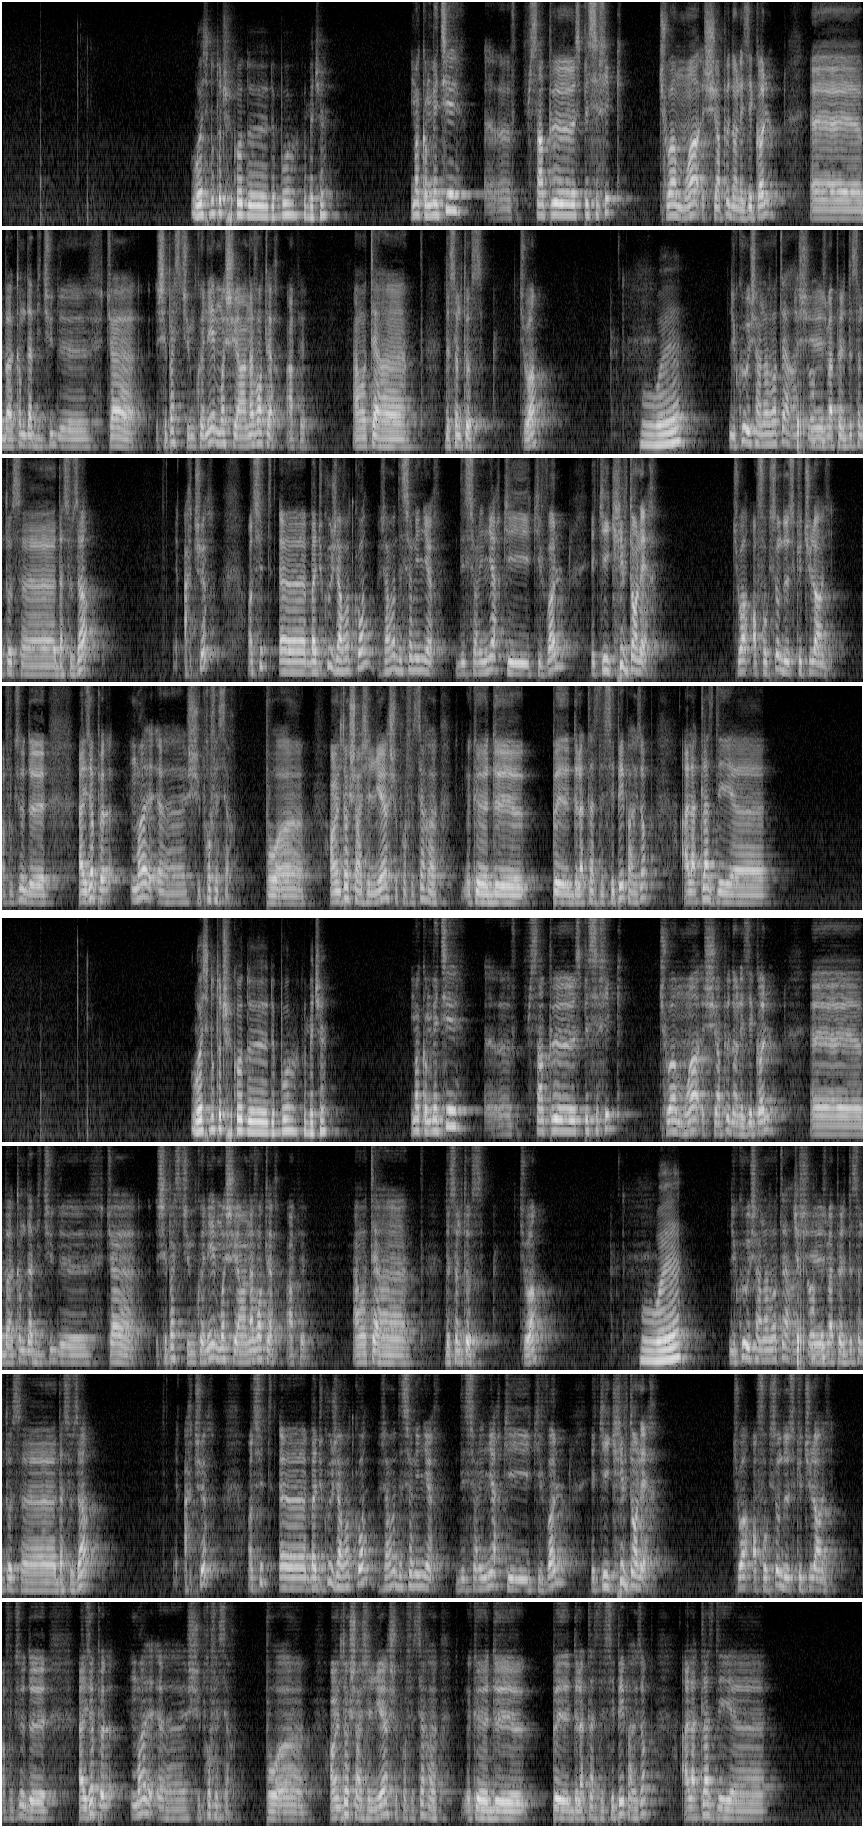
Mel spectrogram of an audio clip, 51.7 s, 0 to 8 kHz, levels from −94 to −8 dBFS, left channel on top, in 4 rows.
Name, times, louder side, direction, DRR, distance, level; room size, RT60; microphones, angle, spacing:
voice 1, 2.8-4.9 22.5-23.1 24.8-25.3, right 3 dB, 35° right, 10 dB, 0.5 m, -25 dB
voice 2, 6.1-6.9 7.2-9.1 9.9-14.9 15.2-17.5 18.2-19.0 19.6-20.1 20.7-20.9 23.8-27.1 28.6-32.4 32.6-34.3 34.7-35.6 36.8-38.3 38.7-40.4 40.7-42.2 42.7-43.3 43.7-46.6 47.0-50.2, left 1 dB, 25° left, 8 dB, 0.9 m, -29 dB
11.5 x 9.2 x 8.6 m, 0.79 s
head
